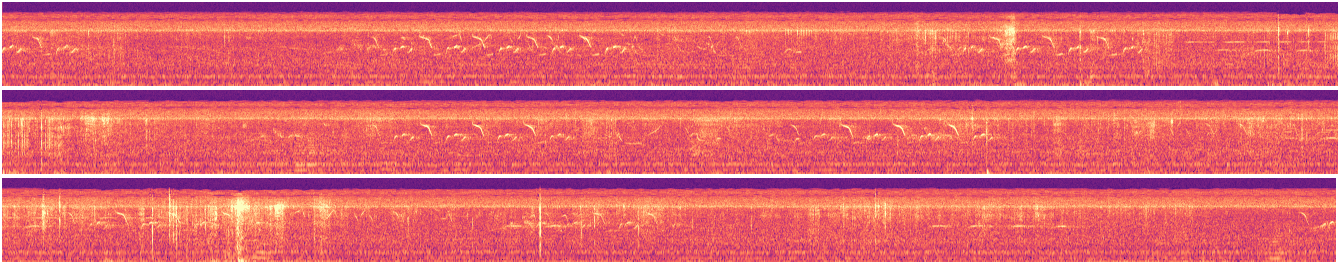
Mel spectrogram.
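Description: A honey bee swarm buzzing steadily, heard close up at the clustered swarm on a peach limb. A single sharp click about two-thirds of the way through.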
